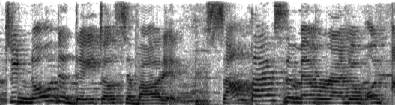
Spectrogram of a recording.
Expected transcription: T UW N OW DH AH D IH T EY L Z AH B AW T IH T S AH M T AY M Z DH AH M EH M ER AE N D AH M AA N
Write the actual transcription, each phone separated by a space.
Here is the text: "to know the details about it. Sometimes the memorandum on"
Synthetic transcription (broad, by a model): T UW N OW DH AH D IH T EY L S AH B AW T IH T S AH M T AY M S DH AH M EH M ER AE N D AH M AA N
